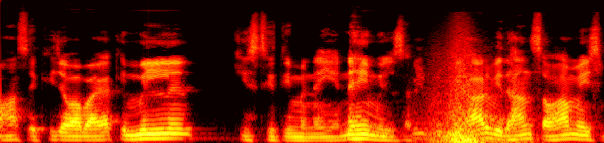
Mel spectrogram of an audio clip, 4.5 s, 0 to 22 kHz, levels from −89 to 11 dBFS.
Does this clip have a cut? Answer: yes; 1 cut; at 3.3 s

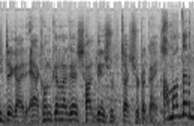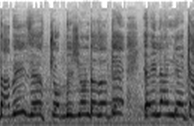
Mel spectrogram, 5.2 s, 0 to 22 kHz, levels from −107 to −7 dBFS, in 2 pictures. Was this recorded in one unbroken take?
yes; 0 cuts

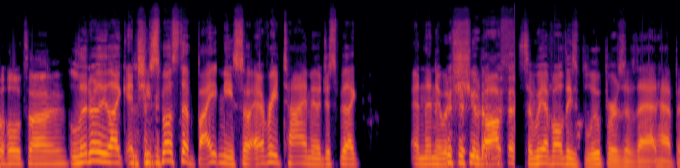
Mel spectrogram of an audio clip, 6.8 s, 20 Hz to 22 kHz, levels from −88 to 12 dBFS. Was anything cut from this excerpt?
yes; 1 cut; at 5.2 s

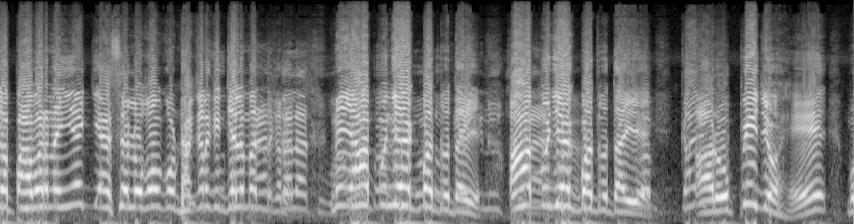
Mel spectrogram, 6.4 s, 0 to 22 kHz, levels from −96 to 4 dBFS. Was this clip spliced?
yes; 1 cut; at 5.0 s

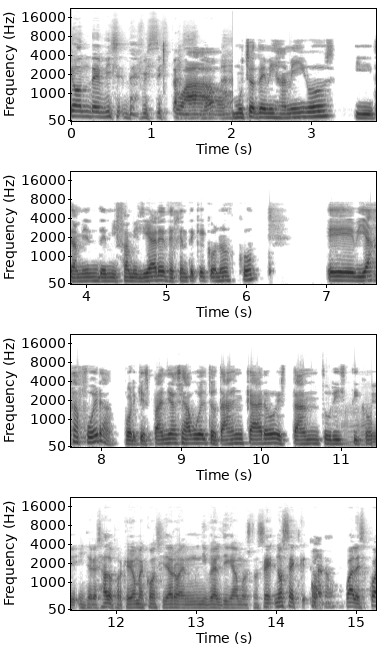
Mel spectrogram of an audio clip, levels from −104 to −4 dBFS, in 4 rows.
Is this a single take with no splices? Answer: no; 2 cuts; at 1.9 s, 11.4 s

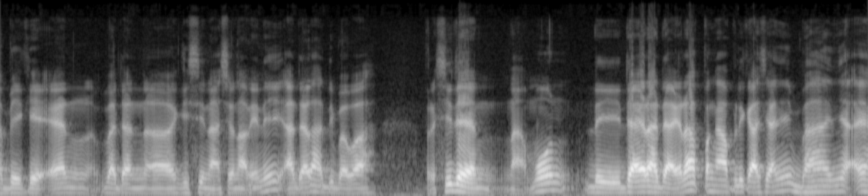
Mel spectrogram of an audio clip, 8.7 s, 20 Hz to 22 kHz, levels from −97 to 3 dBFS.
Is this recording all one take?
yes; 0 cuts

